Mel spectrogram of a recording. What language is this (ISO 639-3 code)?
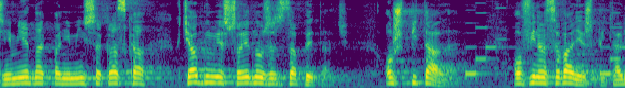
pol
